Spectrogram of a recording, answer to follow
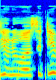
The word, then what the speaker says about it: university: But when we pronounce it, we say it as university, which gives us a sound of a consonant, that is Y.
